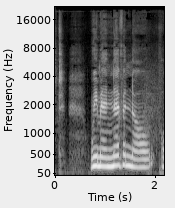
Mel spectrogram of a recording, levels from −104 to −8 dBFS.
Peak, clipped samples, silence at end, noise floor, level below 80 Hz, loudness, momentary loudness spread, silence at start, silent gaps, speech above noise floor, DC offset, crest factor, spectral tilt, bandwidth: -8 dBFS; under 0.1%; 0 s; -50 dBFS; -60 dBFS; -21 LUFS; 15 LU; 0.05 s; none; 30 dB; under 0.1%; 14 dB; -6.5 dB/octave; 19 kHz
